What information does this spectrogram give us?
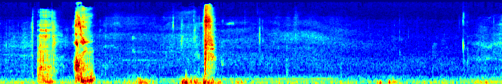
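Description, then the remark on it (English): A man clears his throat: two quick rough rasps, then a sharper third burst a moment later, followed by quiet background noise and no speech. “Hey, don't fixate on me clearing my throat.”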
